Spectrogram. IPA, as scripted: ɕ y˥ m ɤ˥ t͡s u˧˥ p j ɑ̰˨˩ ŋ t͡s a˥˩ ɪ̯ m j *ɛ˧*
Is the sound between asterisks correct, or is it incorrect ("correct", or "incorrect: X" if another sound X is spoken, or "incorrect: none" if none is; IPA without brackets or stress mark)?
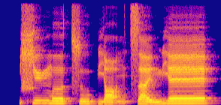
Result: incorrect: ɛ˥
